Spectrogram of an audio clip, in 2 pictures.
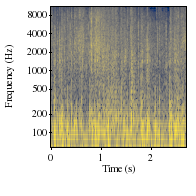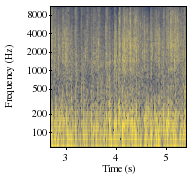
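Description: Musket and cannon fire roll on without pause in a Civil War battle in the strategy game Grand Tactician, the Battle of Washington, forming a dense, loud, crackling din with no clear gaps between shots.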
